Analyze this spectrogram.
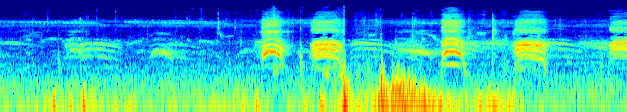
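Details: Crows quarrelling over food produce a busy run of coarse, nasal caws, some overlapping, with low thumps and rustling in between.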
